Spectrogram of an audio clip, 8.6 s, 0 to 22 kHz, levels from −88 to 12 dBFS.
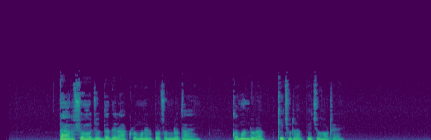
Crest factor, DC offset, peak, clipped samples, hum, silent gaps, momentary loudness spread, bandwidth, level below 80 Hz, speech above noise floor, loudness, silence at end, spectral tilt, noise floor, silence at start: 18 dB; under 0.1%; -4 dBFS; under 0.1%; none; none; 13 LU; 9.6 kHz; -62 dBFS; 48 dB; -22 LUFS; 1.8 s; -7 dB/octave; -68 dBFS; 1.2 s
